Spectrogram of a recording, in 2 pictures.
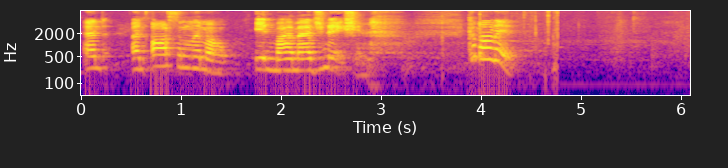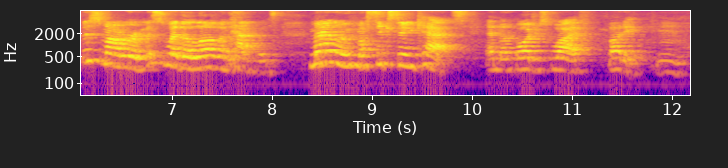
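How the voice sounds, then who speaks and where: A young woman giving a comedic mock tour of a house, boasting deadpan with sudden yelps, filmed indoors on a home camera from a distance. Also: fairly high pitch, moderate pace. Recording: echoey room, distant mic, noisy home video.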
